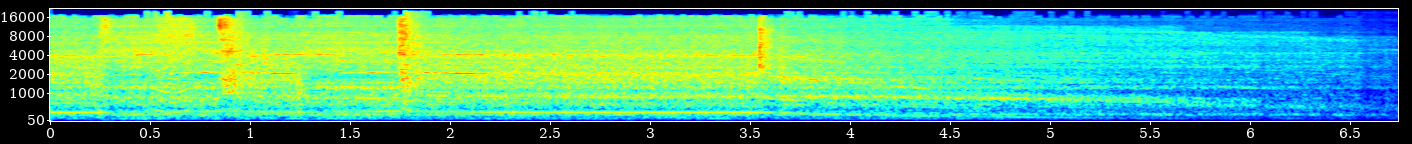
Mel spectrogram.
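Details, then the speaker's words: 1993 Henry vacuum cleaner, pieced together from mixed parts, first power-up: even high whirring motor hum holding steady, then pitch sliding smoothly down as it spins down; motor healthy. "That is excellent news. The motor, at least, is good on this machine."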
